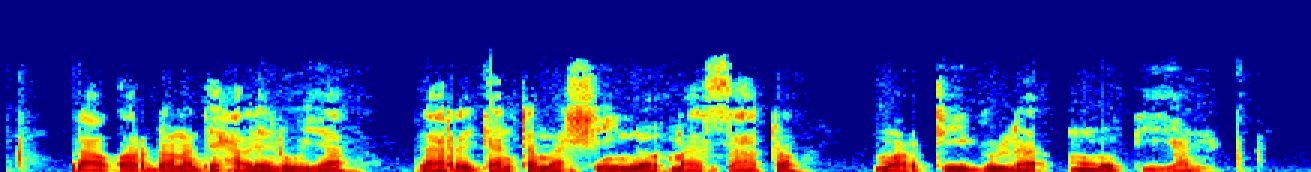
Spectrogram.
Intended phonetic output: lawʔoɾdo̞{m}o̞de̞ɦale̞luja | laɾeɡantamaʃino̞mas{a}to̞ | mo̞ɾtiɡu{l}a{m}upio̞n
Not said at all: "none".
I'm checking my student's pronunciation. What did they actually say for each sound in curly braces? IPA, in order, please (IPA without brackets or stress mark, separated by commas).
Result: n, a, l, m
